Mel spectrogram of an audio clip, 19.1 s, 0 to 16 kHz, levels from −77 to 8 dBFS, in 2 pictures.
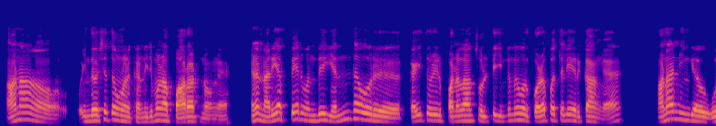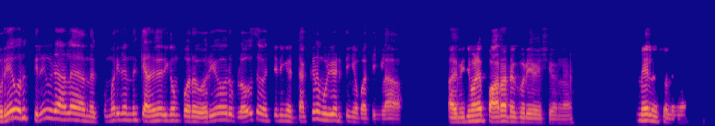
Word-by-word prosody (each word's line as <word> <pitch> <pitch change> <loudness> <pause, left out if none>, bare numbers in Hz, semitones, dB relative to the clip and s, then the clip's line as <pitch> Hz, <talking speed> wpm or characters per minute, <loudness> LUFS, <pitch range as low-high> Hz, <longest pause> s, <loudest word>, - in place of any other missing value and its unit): ஆனா, 195 - +2 0.8
இந்த 155 +2 -2
விஷயத்தை 195 +4 -1
உங்களுக்கு 140 -5 -1
நிஜமா 150 +6 -2
நான் 165 0 +1
பாராட்டணும்ங்க. 125 -6 +1 0.4
ஏன்னா, 190 - +2
நெறைய 175 +8 +3 0.2
பேரு 200 0 0
வந்து 170 +2 -2 0.2
எந்த 215 +8 -5 0.2
ஒரு 165 -3 +1 0.4
கைத்தொழில் 170 0 -2
பண்ணலாம்னு 160 +2 +2
சொல்லிட்டு 145 +1 -4
இன்னுமே 170 +5 -5
ஒரு 155 - -3
குழப்பத்திலேயே 175 +3 +1
இருக்காங்க. 135 -5 -2 0.8
ஆனா, 200 - +3
நீங்க 180 -3 -3 0.3
ஒரே 150 - +4
ஒரு 245 +2 +3
திருவிழால 215 - +2
அந்தக் 140 -3 -6
குமரியிலிருந்து 180 +3 -4
கிழவி 155 +3 +4
வரைக்கும் 170 -1 -2
போட்ற 145 -2 +2
ஒரே 155 +5 -2
ஒரு 180 -2 -2
பிளவுஸ 145 +7 -1
வச்சு 165 0 -9
நீங்க 155 -2 -3
டக்குன்னு 200 +9 -2
முடிவு 175 -1 +3
எடுத்தீங்க, 140 -4 -9
பார்த்தீங்களா? 115 0 -7 0.8
அது 130 +1 +3
நிஜமாலே 160 +4 +5
பாராட்டக்கூடிய 135 -4 +4
விஷயங்க. 110 -2 -11 1.0
மேலும் 160 -5 +4
சொல்லுங்க. 115 -1 -12
160 Hz, 140 wpm, -21 LUFS, 140-175 Hz, 1.0 s, நிஜமாலே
